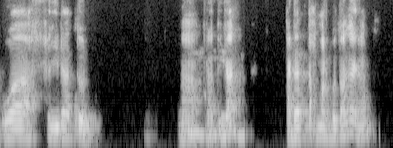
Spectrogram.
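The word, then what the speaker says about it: واحدة: muzakarnya atau laki-lakiakarnya maka bacanya wahidun kalau muanasnya bacanya wahidatun nah perhatikan ada ta marbutnya Kanah kemudian yang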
